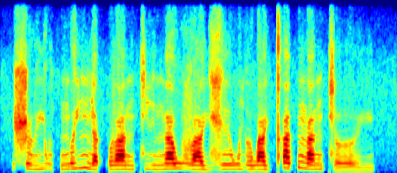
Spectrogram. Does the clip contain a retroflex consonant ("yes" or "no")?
yes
